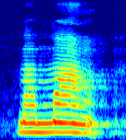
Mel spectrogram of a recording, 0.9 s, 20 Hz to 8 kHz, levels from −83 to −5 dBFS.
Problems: none marked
